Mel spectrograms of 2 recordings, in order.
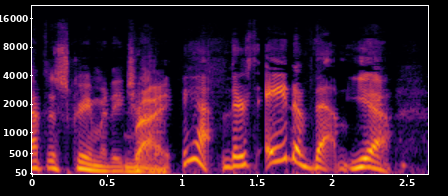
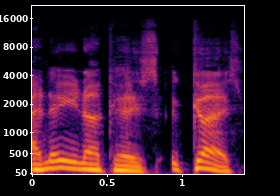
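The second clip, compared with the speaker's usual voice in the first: put-on cool-dad voice; 4 semitones lower than usual. Teasing another speaker about how he sounded: mock cool-dad voice. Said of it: "you sound like the cool dad".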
